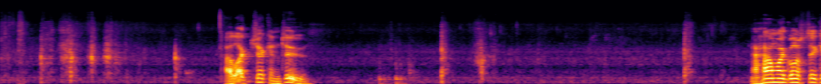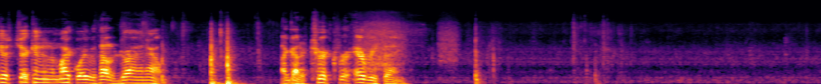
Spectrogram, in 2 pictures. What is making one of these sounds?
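A wooden spoon scrapes and taps food out of a bowl.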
